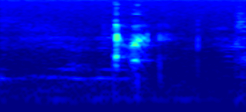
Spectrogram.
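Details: Two soft, brief catching sounds in quick succession over a faint hum; hiccups in a newborn baby girl one day after birth.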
